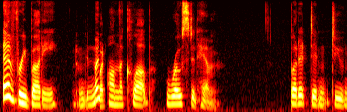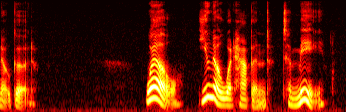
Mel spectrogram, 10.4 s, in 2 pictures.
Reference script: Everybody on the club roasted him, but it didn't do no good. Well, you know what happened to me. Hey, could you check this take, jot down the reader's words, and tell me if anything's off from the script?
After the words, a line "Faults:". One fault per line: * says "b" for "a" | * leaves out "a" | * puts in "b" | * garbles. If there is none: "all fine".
Everybody [garbled] on the club roasted him, but it didn't do no good. Well, you know what happened to me.
Faults:
* garbles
